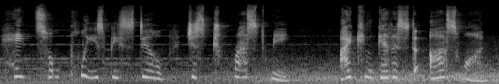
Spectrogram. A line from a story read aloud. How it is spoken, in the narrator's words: Catty whispered again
